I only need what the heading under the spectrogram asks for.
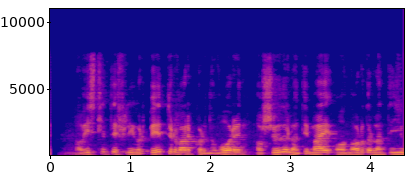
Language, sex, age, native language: Icelandic, male, 30-39, Icelandic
